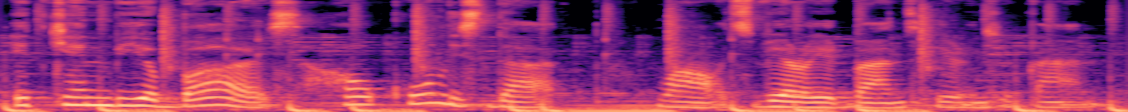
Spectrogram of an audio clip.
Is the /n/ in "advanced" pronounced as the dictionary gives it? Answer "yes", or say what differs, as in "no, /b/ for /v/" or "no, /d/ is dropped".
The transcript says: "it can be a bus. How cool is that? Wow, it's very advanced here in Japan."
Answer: yes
